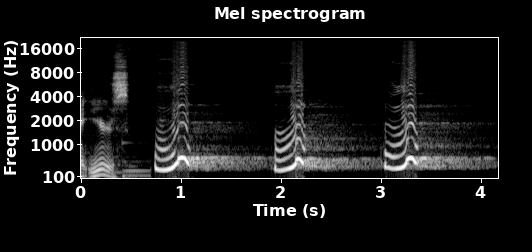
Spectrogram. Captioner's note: howling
